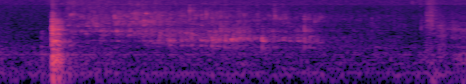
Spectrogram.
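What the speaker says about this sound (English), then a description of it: "let me pour this back in here" Whey liquid poured back into a pan in a home kitchen, with a brief splash at the start and then a soft, faint trickle that tapers off.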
